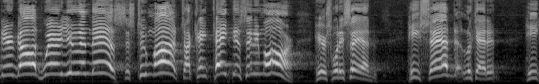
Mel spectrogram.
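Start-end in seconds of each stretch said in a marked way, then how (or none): 0.0-4.4 high, loud cry to God; acted-out desperate prayer; anguished plea. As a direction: plead at the top of your register, fed up. Voicing a despairing prayer to God.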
